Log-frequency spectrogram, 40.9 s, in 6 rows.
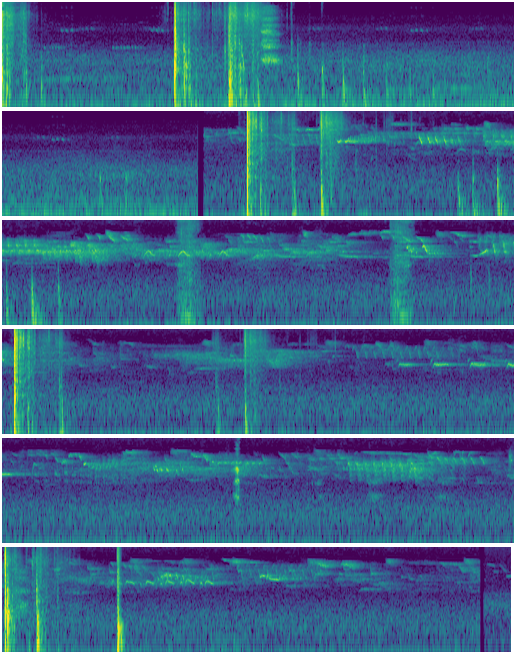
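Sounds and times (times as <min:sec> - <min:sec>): axe chopping wood: 0:00.0 - 0:00.7, 0:02.2 - 0:05.9, 0:10.1 - 0:12.0, 0:12.9 - 0:14.6, 0:20.6 - 0:21.4, 0:23.3 - 0:24.2, 0:34.1 - 0:35.9
birdsong: 0:00.0 - 0:40.9.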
